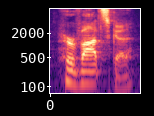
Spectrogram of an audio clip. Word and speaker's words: Hrvatska: I was saying like her, I don't remember how I was pronouncing it wrong, but they pointed out it was pronounced Hrvatska or something close to that.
